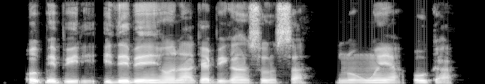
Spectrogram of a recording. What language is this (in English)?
Igbo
